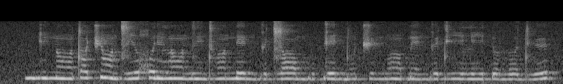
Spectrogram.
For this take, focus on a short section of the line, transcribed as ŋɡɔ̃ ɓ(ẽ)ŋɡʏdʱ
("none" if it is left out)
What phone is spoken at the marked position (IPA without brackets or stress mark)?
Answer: ẽ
